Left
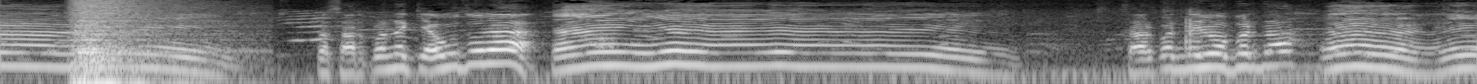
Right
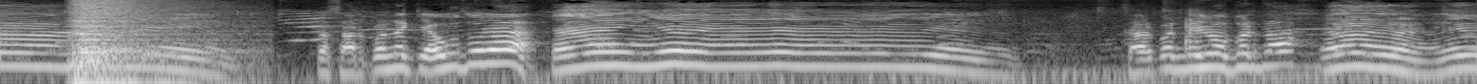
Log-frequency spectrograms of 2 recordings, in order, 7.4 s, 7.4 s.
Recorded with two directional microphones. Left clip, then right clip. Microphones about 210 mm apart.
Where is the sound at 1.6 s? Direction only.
Centre (ahead or behind).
